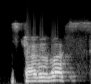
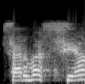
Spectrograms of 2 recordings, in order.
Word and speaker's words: सर्वस्य: कृत वेद विदेव चाह सर्वस चाह सनवि्ञानो वेद सर्वो वेदांत कृत वेद विदेव चाह सुंदर बढ़िया मुझे लगता है थोड़ा सा यह भी थोड़ा सा उच्चारण में सर्वस्या होगा मैंने सर्वस बोल दिया सर्वस अप वेदांत कृदस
